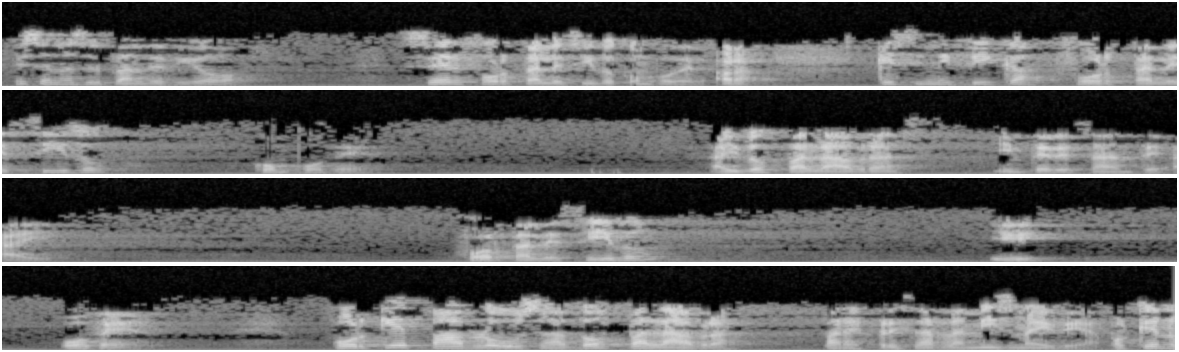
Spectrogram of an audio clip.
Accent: Dominican Republic; Recuerdo en mi país hay un lugar precioso, se llama Jarabacoa.

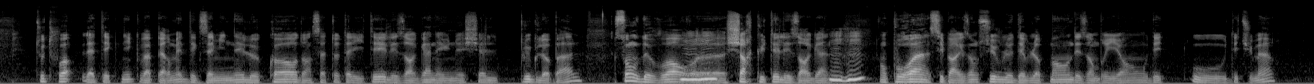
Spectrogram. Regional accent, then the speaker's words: Canada; et ça se passe même chez nous au Canada

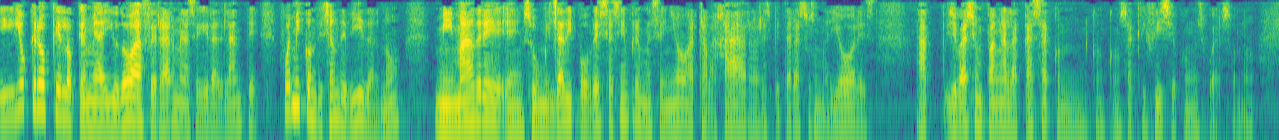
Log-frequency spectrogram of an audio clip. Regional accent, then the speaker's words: Baños de Agua Santa, Tungurahua, Ecuador; Como yo vivía en Baños de Agua Santa, mi ciudad natal, entonces allí hacer deportes de aventura era una odisea.

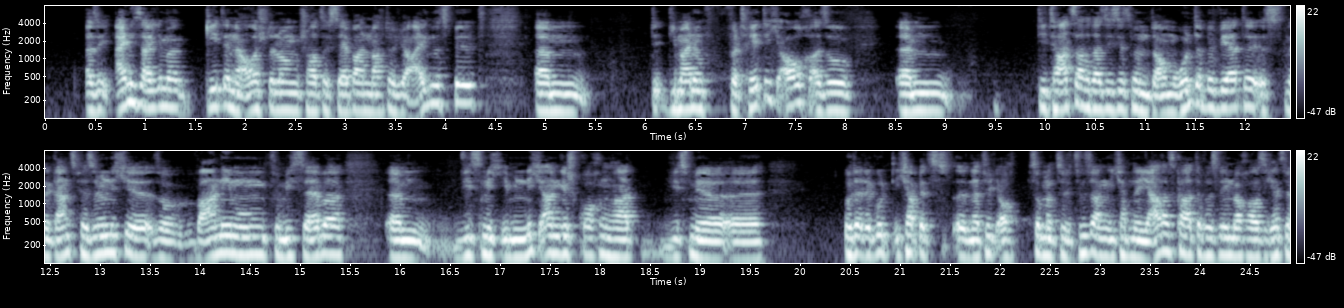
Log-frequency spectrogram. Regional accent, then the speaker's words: Germany; Das Problem ist, wir sind ja alle Deutsche, also es kann bis morgen dauern.

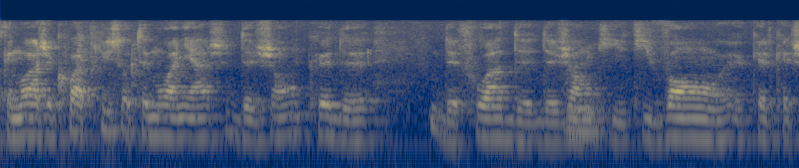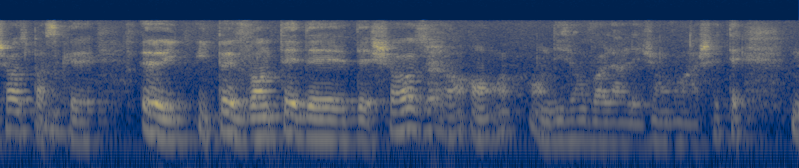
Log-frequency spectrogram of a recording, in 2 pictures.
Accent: Poland; je suis polonais, et dans les années 90, en Pologne

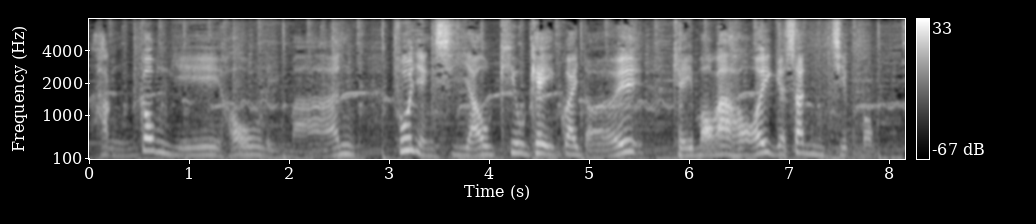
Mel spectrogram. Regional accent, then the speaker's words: Hong Kong; 我們香港人很聰明的很簡單的買小杯喝完再喝

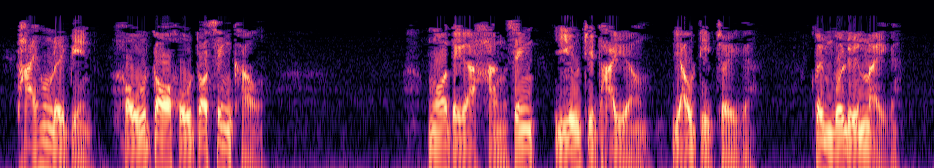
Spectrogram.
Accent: China; 我们中国人经常讲忠孝全家啊

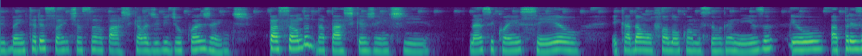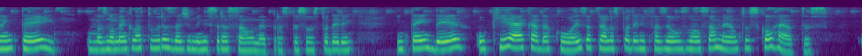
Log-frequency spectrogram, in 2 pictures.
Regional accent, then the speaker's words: Resende, Rio de Janeiro, Brazil; born there; now in Penedo, Brazil; que o pessoal me chama aí na …. Eu sou nascida em Resende e atualmente estou morando em Penedo, que é pertinho aqui da Serrinha.

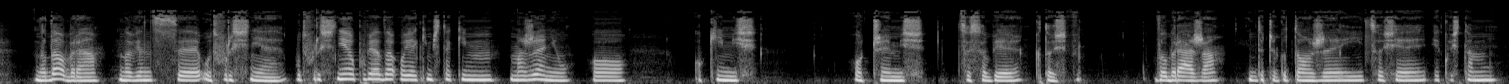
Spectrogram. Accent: Pradła, Silesian Voivodeship, Poland; now in Kraków, Poland; ja pochodzę z Pradeł. To jest taka mała miejscowość w województwie śląskim. No a obecnie od 10 lat mieszkam w Krakowie.

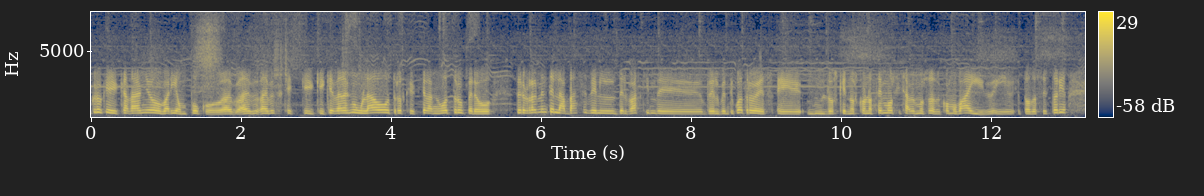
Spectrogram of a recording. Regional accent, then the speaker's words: A Coruña, Galicia, Spain; somos de Coruña, pero somos gallegos, Coruña.

